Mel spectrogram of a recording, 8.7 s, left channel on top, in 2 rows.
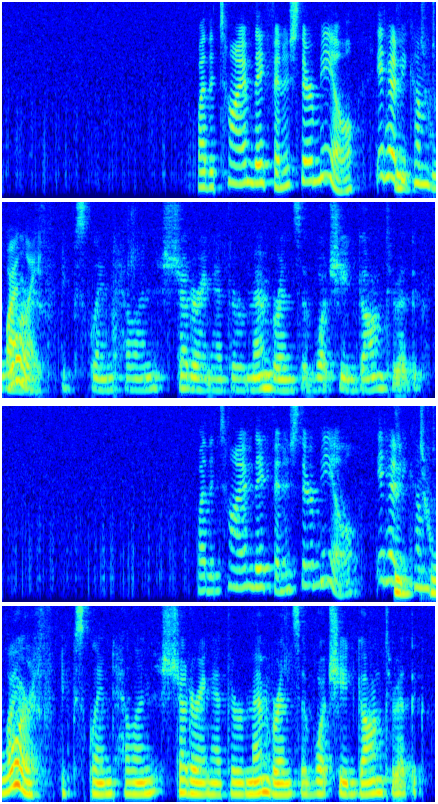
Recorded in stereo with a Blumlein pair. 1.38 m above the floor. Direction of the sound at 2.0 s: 65° left.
